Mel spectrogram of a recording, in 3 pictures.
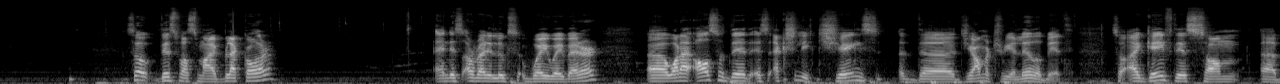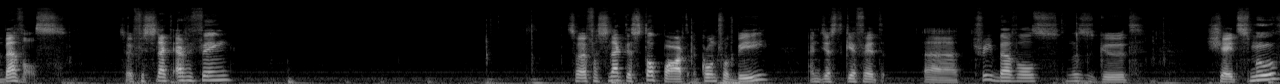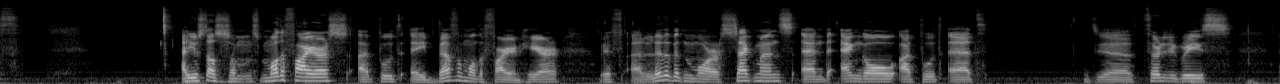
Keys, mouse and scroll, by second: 0.9-1.7 scroll down 9, 1.4 middle click, 2.8 click, 3.5 click, 4.4 click, 7.0 click, 7.5 shift+middle click, 8.1-8.6 scroll up 7, 8.6 shift+middle click, 10.2 shift+middle click, 10.6 right click, 10.9 Tab, 11.2 scroll up 2, 11.6 alt+right click, 14.0 a, 17.7 alt+right click, 20.0 ctrl+b, 23.5 Tab, 24.3 w, 26.4 ctrl+z, 28.6 click, 31.8 click, 33.9 click, 38.3 shift+click.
